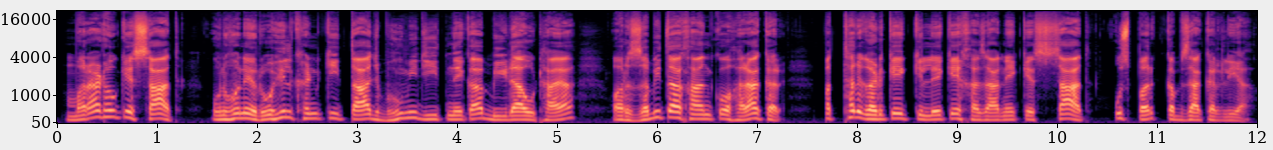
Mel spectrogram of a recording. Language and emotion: Hindi, neutral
